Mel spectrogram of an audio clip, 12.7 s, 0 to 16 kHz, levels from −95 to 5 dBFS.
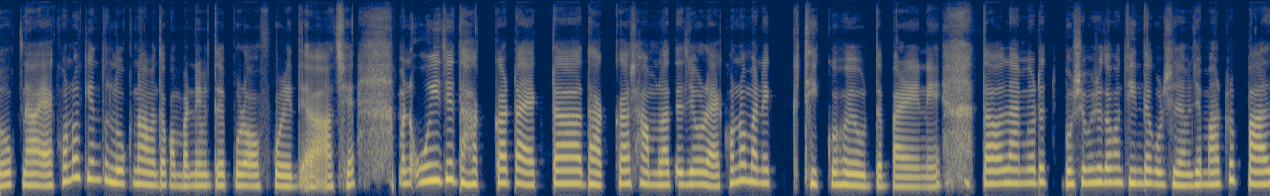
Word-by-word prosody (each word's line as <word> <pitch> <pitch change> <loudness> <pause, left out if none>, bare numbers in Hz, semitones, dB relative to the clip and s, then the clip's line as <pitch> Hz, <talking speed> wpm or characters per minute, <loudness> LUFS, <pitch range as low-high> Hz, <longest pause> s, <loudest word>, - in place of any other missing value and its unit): লোকরা 220 0 0 0.2
এখনও 280 +11 0
কিন্তু 315 -1 0
লোক 240 0 +1
না। - - +2
আমাদের 215 0 -1
কোম্পানিতে 205 +1 -1
পুরা 205 -1 +2
off 200 - -5
করে 195 -1 +3
দেওয়া - - 0
আছে। 200 +2 -3 0.5
মানে 235 +1 -1
ঐ - - +3 0.2
যে 320 - +6
ধাক্কাটা, 245 +2 0
একটা 225 +3 -1 0.3
ধাক্কা 215 +2 -1
সামলাতে 220 -1 0
যে - - +3
ওরা 220 -2 +2
এখনও 250 +7 -1
মানে 250 -2 0
ক - - -55 0.3
ঠিক 235 -2 +1 0.2
হয়ে 215 -1 +4
উঠতে 195 0 -2
পারে 185 -1 0
নি। 180 - -3 0.5
তাহলে 240 +1 +3
আমি 245 - -5
ওটা 270 +1 0 0.2
বসে, 235 +1 +1
বসে, 255 +1 +2
তখন 260 0 +1
চিন্তা 250 0 +2
করছিলাম 220 -2 0
যে - - +5
মাত্র 230 +3 -1 0.2
৫ 235 0 +4
225 Hz, 190 wpm, -18 LUFS, 210-245 Hz, 0.5 s, যে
